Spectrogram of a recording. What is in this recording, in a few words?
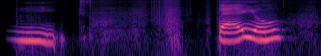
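"freedom", Mandarin, hearing-impaired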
